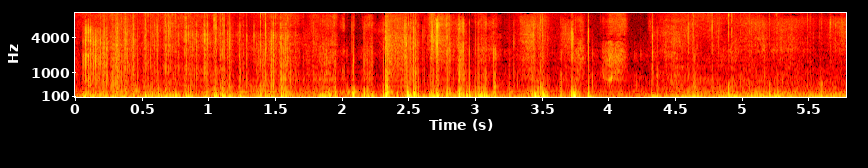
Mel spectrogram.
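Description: Long acrylic nails scratch and tap along the ornate gilt-tooled leather spine, with red labels, of a thick, solid antique hardback book with a brown leather cover, held upright and then sideways. A continuous dry, rasping scratch runs throughout, broken by soft, low tapping thumps with almost no ring.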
